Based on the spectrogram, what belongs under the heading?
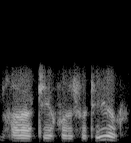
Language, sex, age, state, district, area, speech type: Kashmiri, male, 18-30, Jammu and Kashmir, Kulgam, rural, conversation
